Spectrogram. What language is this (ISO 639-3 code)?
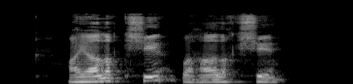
uig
